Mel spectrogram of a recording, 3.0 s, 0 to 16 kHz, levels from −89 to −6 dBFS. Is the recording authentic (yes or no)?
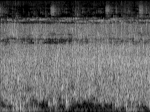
yes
